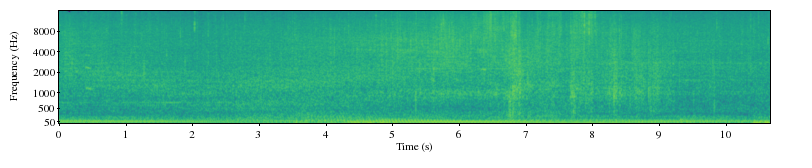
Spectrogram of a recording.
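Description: A deep, steady rumble under a hiss of noise, with a cluster of sharp clicks and knocks about seven to nine seconds in: sound-design ambience of an audio drama.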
